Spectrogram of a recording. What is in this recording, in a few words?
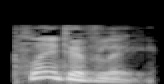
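"plaintively", British English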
